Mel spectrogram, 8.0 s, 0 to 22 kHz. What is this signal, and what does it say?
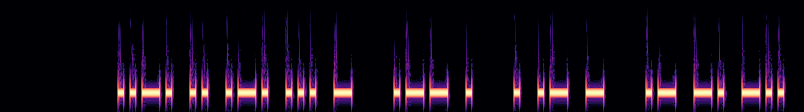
Morse code, heard as a keyed tone, about 20 wpm, 700 Hz. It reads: FIRST WE EAT AND
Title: Sentences with 2-Word Phrases - 20wpm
